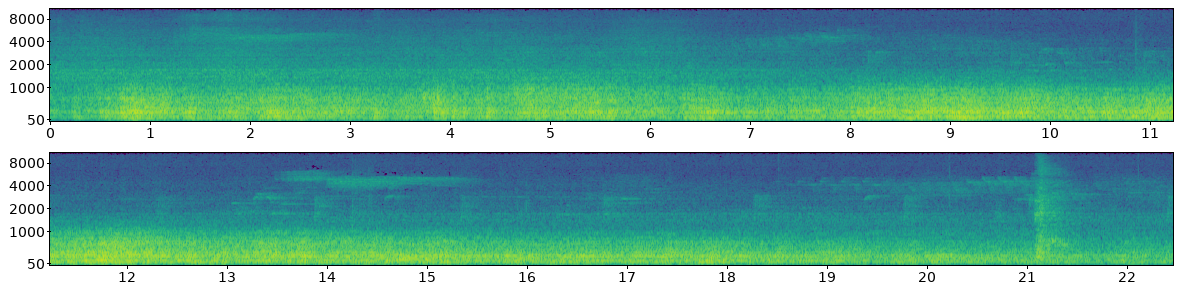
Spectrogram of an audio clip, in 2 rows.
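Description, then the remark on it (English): Deep, rolling thunder rumbles far off in Lake Clark National Park, Alaska, about 200 miles west of Anchorage: a sustained low roar that swells and recedes over twenty seconds, with a faint sharp crack near the end and no voices. “Sound a little bit like thunder, but this is some beautiful kind of distant thunder in Alaska.”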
